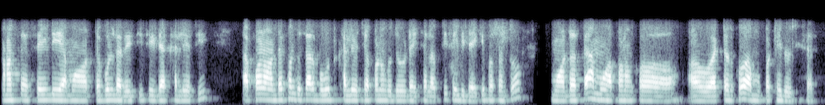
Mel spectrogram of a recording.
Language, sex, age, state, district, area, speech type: Odia, male, 18-30, Odisha, Rayagada, rural, conversation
